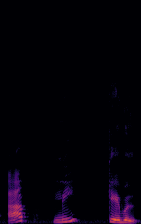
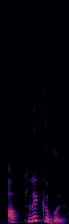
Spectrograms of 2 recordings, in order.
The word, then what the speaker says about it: applicable: ऐप हो जाता है अप, प्ली, कबुल। तो केबल नहीं कहते हम, कबुल कहते हैं। क, ह का साउंड आता है इसमें, क। तो अप्लीकेबल, प्ली को स्ट्रेस करते हैं हम और कहते हैं अप्लीकेबल।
